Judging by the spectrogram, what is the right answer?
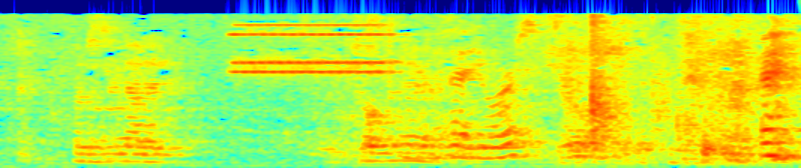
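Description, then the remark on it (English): A phone rings with a steady electronic tone for about a second, partly under people talking. The ring is moderately loud against continuous conversation. “We got a phone ringing.”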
